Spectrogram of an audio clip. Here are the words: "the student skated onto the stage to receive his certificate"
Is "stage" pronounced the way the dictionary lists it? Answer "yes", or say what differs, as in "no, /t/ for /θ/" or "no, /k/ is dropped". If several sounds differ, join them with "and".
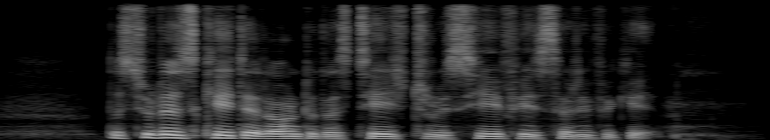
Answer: yes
